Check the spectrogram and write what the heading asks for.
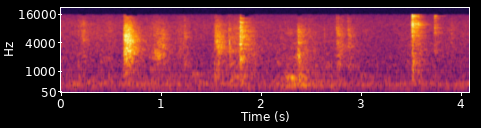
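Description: Faint, scattered clicks and light knocks, about half a dozen, over a steady low hum.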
